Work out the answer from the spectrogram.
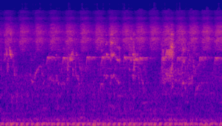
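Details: A colony of budgerigars chatters continuously: quick, squeaky chirps and warbling high notes tumble over one another, with a constant deep droning hum underneath.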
